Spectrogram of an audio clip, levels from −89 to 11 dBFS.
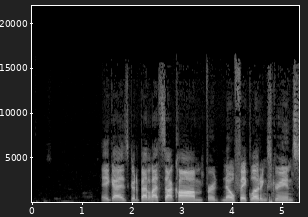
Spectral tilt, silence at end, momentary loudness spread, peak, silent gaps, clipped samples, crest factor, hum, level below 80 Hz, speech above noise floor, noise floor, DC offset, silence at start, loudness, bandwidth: -2 dB/octave; 0 s; 12 LU; -2 dBFS; none; under 0.1%; 20 dB; none; -66 dBFS; 51 dB; -70 dBFS; under 0.1%; 1.4 s; -19 LUFS; 16.5 kHz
